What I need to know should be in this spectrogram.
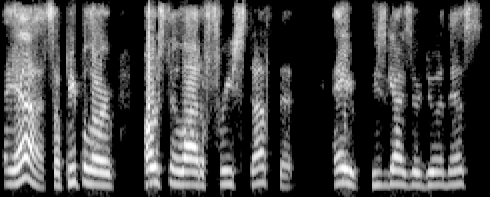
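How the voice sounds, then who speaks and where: A man's voice: high-pitched, steady tone, normal speed, warm tone, no echo, muffled recording. A man chatting casually as a guest, easygoing and rambling as he tells his stories. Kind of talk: casual video-call chat.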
